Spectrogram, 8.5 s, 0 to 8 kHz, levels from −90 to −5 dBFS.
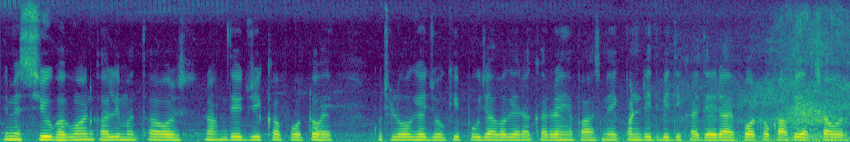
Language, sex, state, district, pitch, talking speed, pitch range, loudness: Hindi, male, Rajasthan, Bikaner, 155 Hz, 245 wpm, 150-155 Hz, -17 LUFS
